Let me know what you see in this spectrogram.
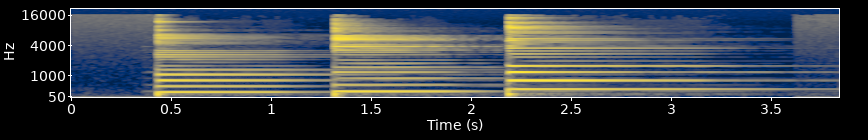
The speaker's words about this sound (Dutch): We hebben nu drie tonen. Van laag naar hoog.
